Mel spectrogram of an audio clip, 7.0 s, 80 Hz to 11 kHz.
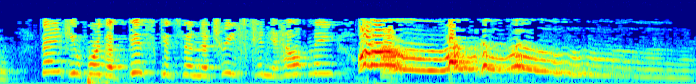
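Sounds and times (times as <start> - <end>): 
speech: 0.0 - 6.4
dog howling with yelps: 3.6 - 6.9.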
